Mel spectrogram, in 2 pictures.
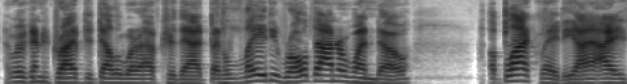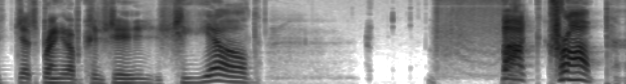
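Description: A man's voice: a little high, bright, forceful tone, clean tone, no room sound, clean studio sound. A middle-aged man hosting a podcast, chatting casually with a guest, telling anecdotes and giving strong opinions. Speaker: podcast host. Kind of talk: casual interview chat.

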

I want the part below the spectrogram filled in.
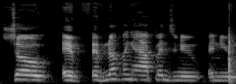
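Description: Young guy hosting a podcast, high voice, lots of restarts, teases his cohosts. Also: steady tone, brisk, bright, forceful tone. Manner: rambling, restarts, blunt teasing. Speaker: podcast host. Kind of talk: casual chat.

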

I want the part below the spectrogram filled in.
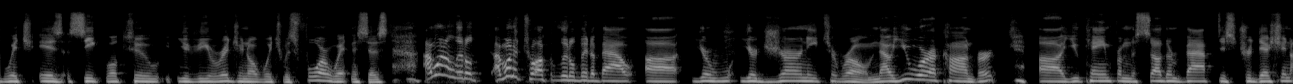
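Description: A man with a New Jersey accent co-hosts a show. His voice sits a little high for a man. The recording is dry and close. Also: fairly bright tone, dry recording. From New Jersey, USA. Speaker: co-host. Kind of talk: casual chat.

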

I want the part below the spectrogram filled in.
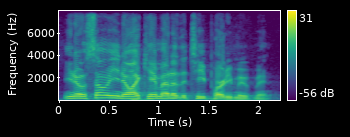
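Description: The president of an organization addresses volunteers and lawmakers before a live audience in a meeting room, giving a speech that includes audience questions. His voice is loud, fairly high, sing-song, and rapid-fire. He speaks conversationally and emphatically, often tagging points with a rhetorical "right?"

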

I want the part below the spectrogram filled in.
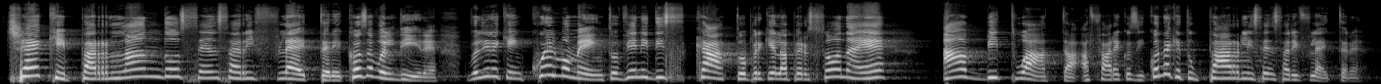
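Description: A woman pastor delivering a sermon, calling "Amen?" to the congregation and moving from soft asides to loud, emphatic lines. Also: high voice, lively intonation, unhurried. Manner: preaching with call-and-response "Amen?" to the congregation. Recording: long reverb of a large hall.

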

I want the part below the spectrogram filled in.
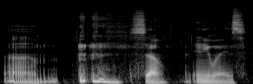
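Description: Tired guy rambling slow at his tent at night, low gravelly voice. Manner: relaxed, rambling, many ums and restarts. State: tired, yawning. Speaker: hunter vlogger. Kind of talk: casual night camp vlog recap. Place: outdoors at a mountain camp by a tent at night.

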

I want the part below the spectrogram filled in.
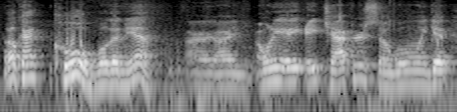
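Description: A man's voice: a little high, moderate pace. A young man co-hosting a podcast in casual chat, easygoing and agreeable with short replies. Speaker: podcast co-host. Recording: echoey room.

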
